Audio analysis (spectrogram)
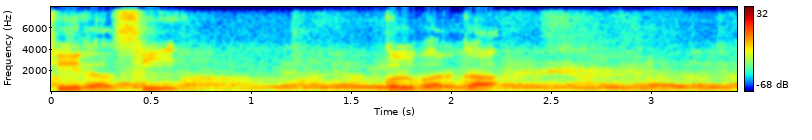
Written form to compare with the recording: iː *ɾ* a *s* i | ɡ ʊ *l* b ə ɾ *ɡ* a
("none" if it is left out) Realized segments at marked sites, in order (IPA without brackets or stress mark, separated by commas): ɾ, s, l, ɡ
